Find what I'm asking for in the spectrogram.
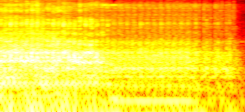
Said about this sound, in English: I'm going to start at this side and I'm going to stitch around to this mark over here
